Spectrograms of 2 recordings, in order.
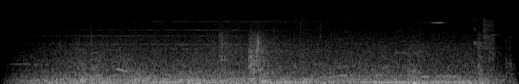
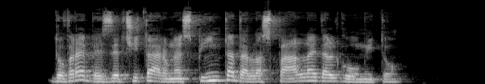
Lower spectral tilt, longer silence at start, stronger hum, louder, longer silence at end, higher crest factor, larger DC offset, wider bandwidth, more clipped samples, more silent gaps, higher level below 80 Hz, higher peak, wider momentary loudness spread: first, -6.5 dB/octave vs -3.5 dB/octave; second, 0.05 s vs 0.5 s; neither; second, -34 LUFS vs -15 LUFS; second, 0 s vs 0.85 s; about the same, 16 dB vs 16 dB; neither; second, 13.5 kHz vs 15 kHz; neither; neither; first, -38 dBFS vs -52 dBFS; second, -16 dBFS vs 0 dBFS; second, 6 LU vs 11 LU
